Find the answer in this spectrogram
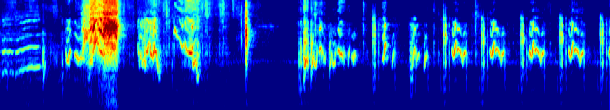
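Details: Budgerigar communication call: a rising whistled note, a loud harsh squawk, then a rapid run of bright, buzzy chirps repeated about every quarter second.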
